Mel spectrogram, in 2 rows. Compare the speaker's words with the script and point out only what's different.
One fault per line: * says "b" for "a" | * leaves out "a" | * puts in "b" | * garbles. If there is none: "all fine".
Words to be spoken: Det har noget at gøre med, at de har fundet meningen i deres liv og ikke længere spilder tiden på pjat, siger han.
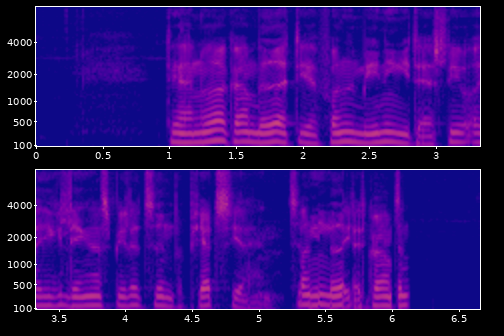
* garbles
